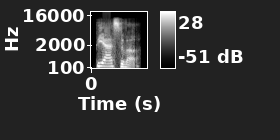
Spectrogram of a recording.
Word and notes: piassava: Indian

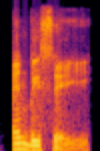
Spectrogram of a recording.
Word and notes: NBC: British English

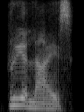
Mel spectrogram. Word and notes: realize: Indian

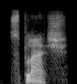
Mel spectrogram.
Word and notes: splash: British English

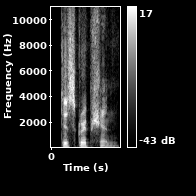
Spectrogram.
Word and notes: description: American English

